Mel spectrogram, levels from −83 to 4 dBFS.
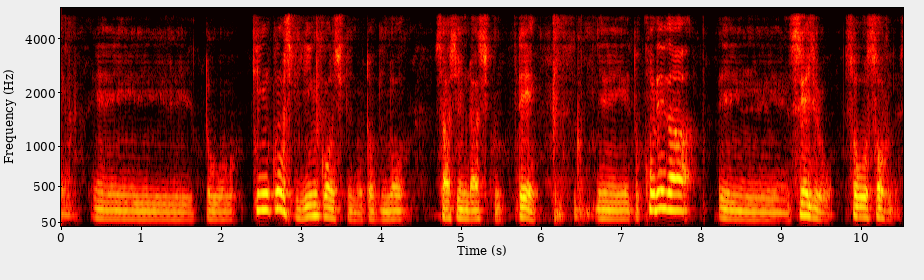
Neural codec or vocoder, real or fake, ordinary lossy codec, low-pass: codec, 16 kHz, 4.8 kbps, FACodec; fake; AAC, 48 kbps; 5.4 kHz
